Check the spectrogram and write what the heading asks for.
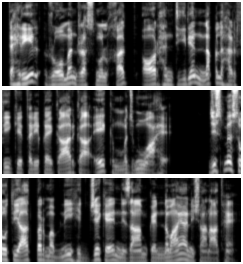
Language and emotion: Urdu, neutral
